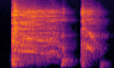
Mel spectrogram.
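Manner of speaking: loud sick cough. Real, not acted. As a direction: cough hard, you're ill. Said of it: "Pardon the coughing".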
